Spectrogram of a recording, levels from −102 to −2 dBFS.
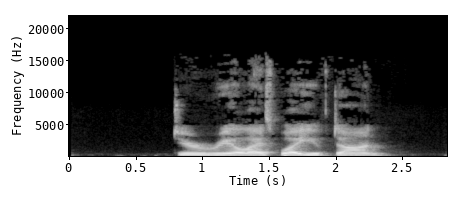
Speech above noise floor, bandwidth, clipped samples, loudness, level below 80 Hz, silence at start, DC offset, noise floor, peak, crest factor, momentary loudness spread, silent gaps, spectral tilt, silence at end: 55 dB; 15.5 kHz; under 0.1%; -17 LUFS; -62 dBFS; 0.8 s; under 0.1%; -71 dBFS; -2 dBFS; 16 dB; 9 LU; none; -4.5 dB/octave; 0.45 s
